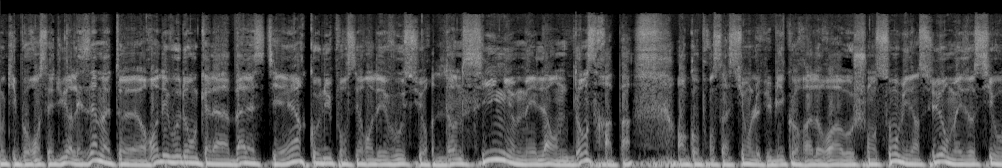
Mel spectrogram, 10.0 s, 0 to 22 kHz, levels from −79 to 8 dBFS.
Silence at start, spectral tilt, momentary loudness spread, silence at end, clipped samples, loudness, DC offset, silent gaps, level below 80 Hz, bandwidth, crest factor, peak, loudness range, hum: 0 s; -3.5 dB/octave; 3 LU; 0 s; under 0.1%; -18 LUFS; under 0.1%; none; -30 dBFS; 16.5 kHz; 12 dB; -6 dBFS; 1 LU; none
